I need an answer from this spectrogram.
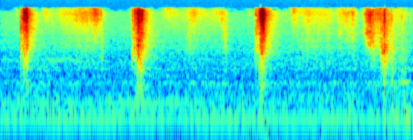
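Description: Oracle cards being shuffled by hand for a shadow-work reading: a few short, crisp riffling bursts spaced about a second apart, each brief and papery, over a steady low hum with no talking.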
